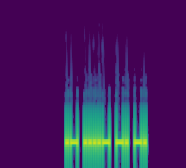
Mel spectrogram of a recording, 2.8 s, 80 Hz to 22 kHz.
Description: Morse code, heard as a keyed tone, about 34 wpm, 700 Hz. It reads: A4NN
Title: Common Cut Numbers - 4-Digit 35wpm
